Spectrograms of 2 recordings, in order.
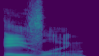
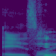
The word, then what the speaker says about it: Aisling: My name's Aisling.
